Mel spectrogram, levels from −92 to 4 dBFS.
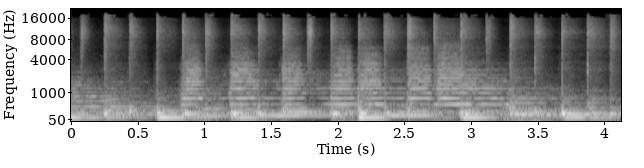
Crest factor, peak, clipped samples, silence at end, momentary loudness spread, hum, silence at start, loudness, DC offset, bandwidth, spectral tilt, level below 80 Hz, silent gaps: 18 dB; -4 dBFS; under 0.1%; 0 s; 5 LU; none; 0 s; -23 LUFS; under 0.1%; 18 kHz; -5.5 dB/octave; -46 dBFS; none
